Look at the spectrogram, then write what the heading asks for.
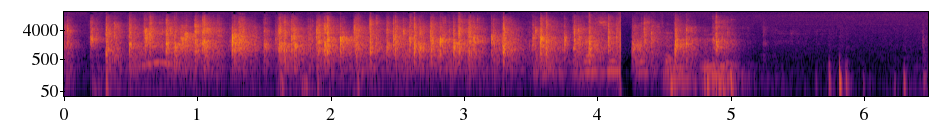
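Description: A crowd applauds with dense, sustained clapping for about five seconds, then it fades out, leaving a few scattered claps and taps.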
